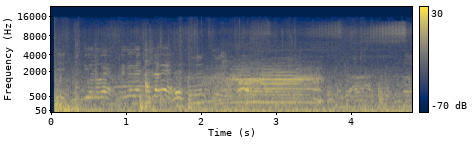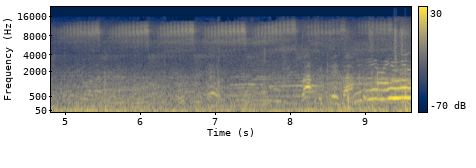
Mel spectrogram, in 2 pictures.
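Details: Cattle raging at a market in 2021, a harmonic moo swelling around the middle amid crowd chatter, with a steady high whine and scattered clatter through the rest.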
